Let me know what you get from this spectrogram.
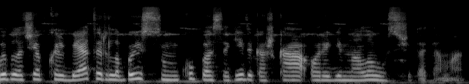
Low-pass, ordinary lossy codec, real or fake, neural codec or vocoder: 14.4 kHz; Opus, 24 kbps; real; none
